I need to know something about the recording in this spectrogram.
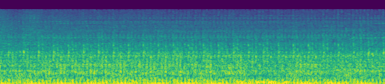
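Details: Nissan Micra with push-button start, running after a steering lock switch replacement: steady low idle with a rhythmic ticking pulse about three times a second; abnormal idle noise, timing belt mentioned but cause not confirmed.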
